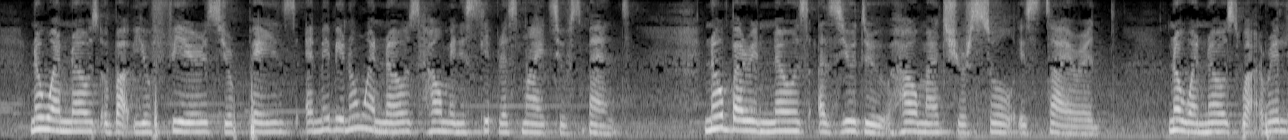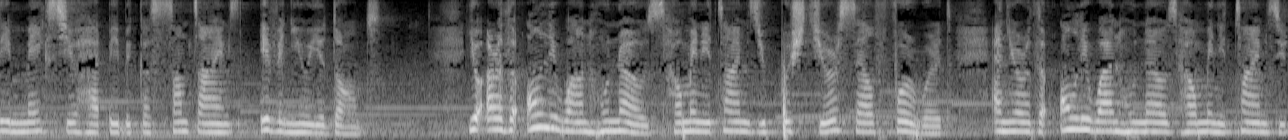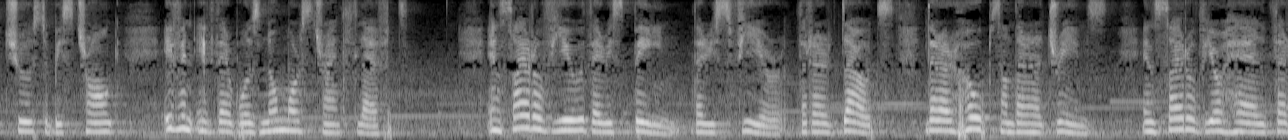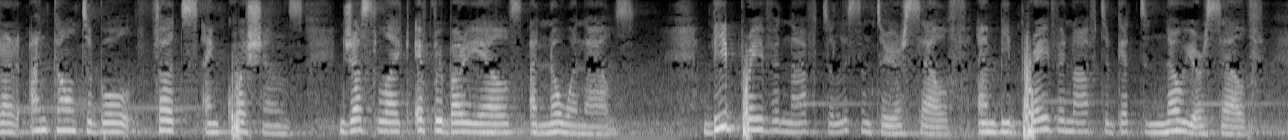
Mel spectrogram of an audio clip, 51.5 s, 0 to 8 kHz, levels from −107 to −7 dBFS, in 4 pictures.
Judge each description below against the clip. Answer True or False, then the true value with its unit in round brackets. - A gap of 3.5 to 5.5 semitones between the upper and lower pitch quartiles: False (2.4 semitones)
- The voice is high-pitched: True (195 Hz)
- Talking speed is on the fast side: False (155 wpm)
